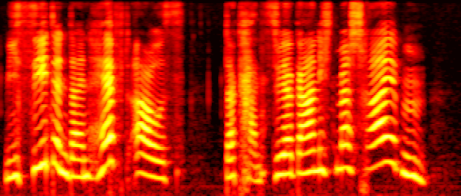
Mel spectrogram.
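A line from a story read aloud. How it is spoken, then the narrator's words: Calling out. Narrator (German): ruft Frau Schröder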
